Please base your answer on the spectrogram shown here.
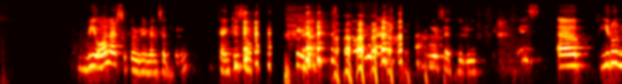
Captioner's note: laughter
